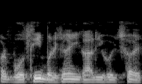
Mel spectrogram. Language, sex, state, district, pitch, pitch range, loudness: Maithili, male, Bihar, Samastipur, 110 Hz, 110-125 Hz, -19 LUFS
